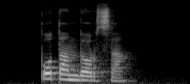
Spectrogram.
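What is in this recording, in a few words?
"потандорса", Komi, female; kpv audio dict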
